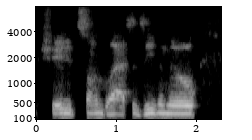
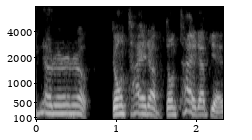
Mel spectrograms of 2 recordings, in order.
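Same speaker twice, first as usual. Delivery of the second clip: much higher, urgent mock voice; high insistent voice; 10 semitones higher, faster than usual. Other woman stopping the rope plan, high urgent mock voice. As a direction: stop them, squeaky and urgent. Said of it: "the other chick is like".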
